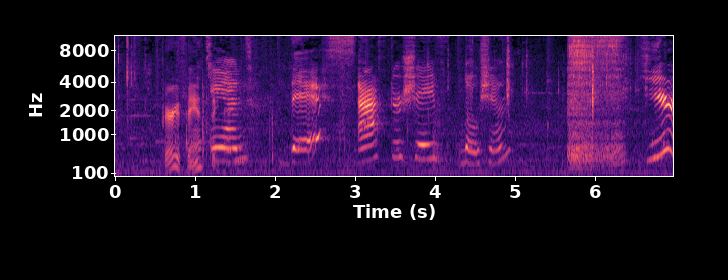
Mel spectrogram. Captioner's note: blows raspberry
